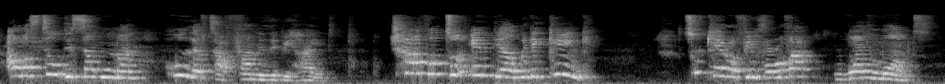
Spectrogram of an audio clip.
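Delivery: loud, rising indignation; indignant outburst. Acted. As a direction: complain hotly, voice climbing. Indignant outburst over no promotion.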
